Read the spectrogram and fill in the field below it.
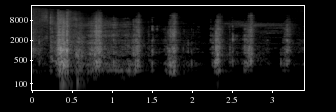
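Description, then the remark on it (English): Crisp crunching of dry All-Bran cereal being chewed, a steady series of sharp bites and grinding chews with brief pauses, no talking. “I'm going to try one dry real quick.”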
